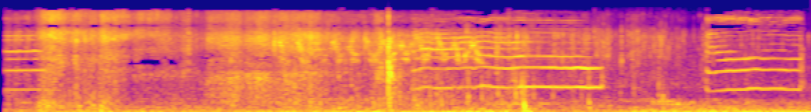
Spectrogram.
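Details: Hungry orphaned stray kittens on an Istanbul street meowing for food: several long, steady, high-pitched meows, two held for over a second, amid traffic rumble and street noise.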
